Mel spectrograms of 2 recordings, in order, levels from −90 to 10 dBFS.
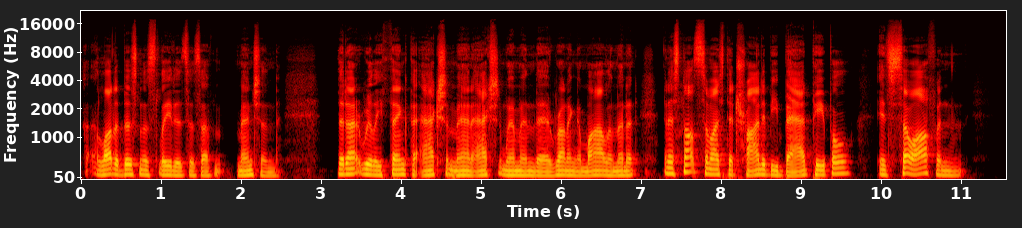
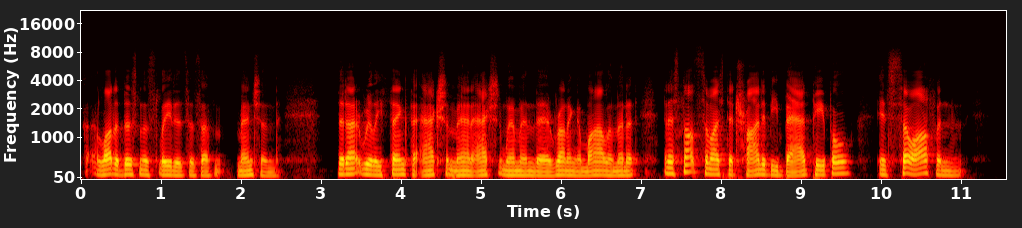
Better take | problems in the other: first | muffled; very; fading above 2 kHz

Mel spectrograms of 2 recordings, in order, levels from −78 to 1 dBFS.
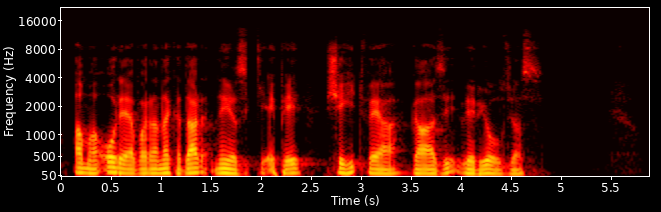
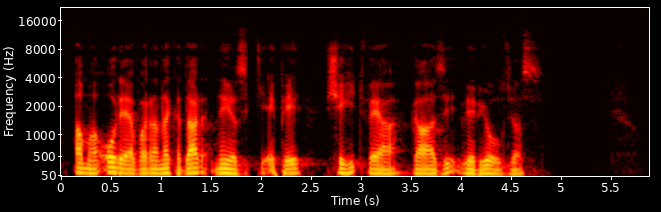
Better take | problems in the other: neither | none

